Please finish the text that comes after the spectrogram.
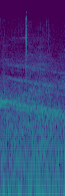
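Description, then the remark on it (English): An ambulance siren wails outside as it goes fast through an urban area, its steady tone sliding slightly lower as it passes, faint beneath a low background rumble, with one brief sharp click partway through. “It's an ambulance.”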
